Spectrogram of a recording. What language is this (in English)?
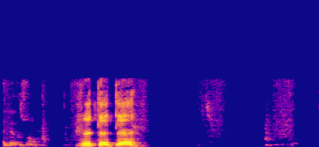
Mokpwe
